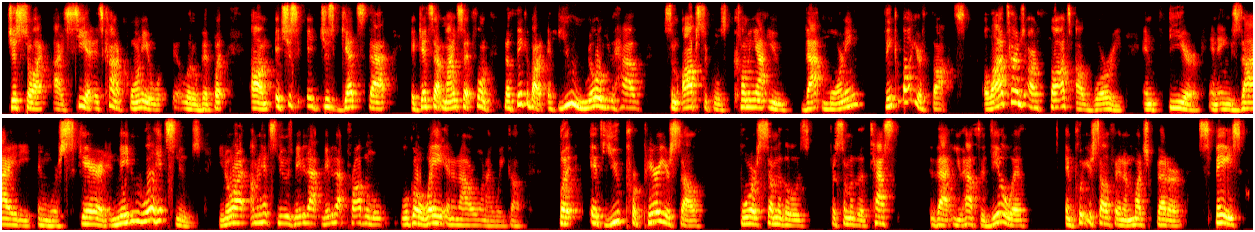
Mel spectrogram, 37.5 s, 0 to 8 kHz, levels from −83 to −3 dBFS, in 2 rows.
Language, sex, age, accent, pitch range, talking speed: English, male, 30-49, American, 140-190 Hz, 190 wpm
